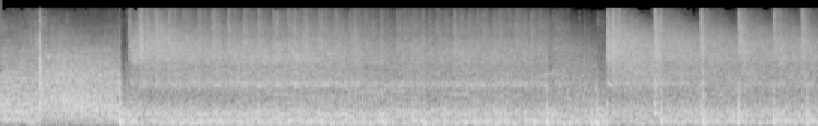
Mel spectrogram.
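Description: Lion dance percussion: a large Chinese lion drum beaten together with clashing hand cymbals. The cymbals start crashing continuously about a second in, then break into separate strokes, several a second, near the end.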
